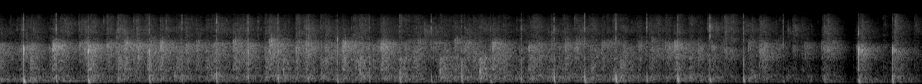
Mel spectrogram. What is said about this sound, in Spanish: Vamos a dar un fuerte aplauso a, todas las naciones, a la Quejilá Virtual Mundial.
